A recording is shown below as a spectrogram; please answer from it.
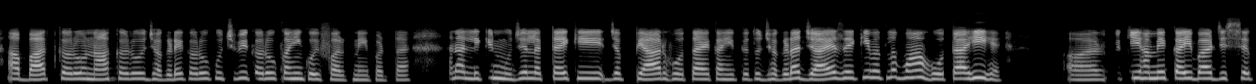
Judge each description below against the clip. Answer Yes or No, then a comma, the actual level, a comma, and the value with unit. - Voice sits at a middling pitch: No, very high, 260 Hz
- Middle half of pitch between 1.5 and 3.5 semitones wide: Yes, average, 2.8 semitones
